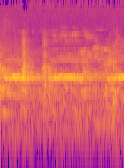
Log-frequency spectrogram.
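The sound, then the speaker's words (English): A common loon calling just after taking off from a pond: a long, wavering, mid-pitched wail held steadily through the whole stretch, with a couple of brief breathy bursts early on. “And he starts calling him.”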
